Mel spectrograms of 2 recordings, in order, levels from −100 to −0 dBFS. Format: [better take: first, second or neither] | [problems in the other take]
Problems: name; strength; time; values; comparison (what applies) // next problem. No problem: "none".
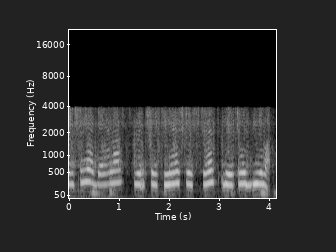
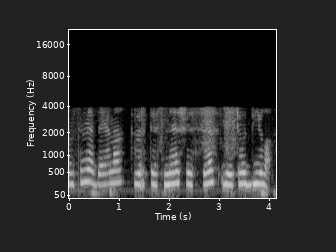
second | noise reduction (neural mask model RNNoise)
